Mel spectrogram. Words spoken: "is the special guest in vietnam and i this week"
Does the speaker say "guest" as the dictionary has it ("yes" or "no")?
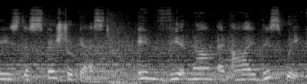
yes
